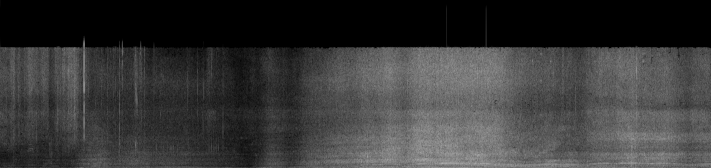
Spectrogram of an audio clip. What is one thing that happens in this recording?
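An off-road car engine revs and labours as it climbs a steep dirt track close by.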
